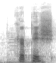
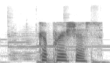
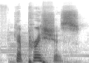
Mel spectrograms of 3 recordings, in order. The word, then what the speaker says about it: capricious: I'm already your blessings have been sloppy and capish capric capish. I know what this means. I just need the pronunciation. Capricious. Capricious.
